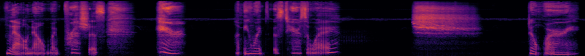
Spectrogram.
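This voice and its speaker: A woman playing a sinister, possessive stage magician in a dramatic audio roleplay, with breathy, coaxing, theatrical delivery and syrupy menace. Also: mid-range voice, lively intonation, drawn-out words, pauses often, no room sound, full character voice. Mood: soothing, coaxing.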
